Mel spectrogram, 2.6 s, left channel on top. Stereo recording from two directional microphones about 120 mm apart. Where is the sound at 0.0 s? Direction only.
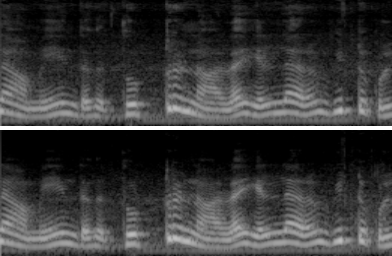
20° right (ahead or behind).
